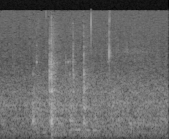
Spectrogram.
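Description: A few faint, light ticks spaced irregularly over quiet room tone.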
